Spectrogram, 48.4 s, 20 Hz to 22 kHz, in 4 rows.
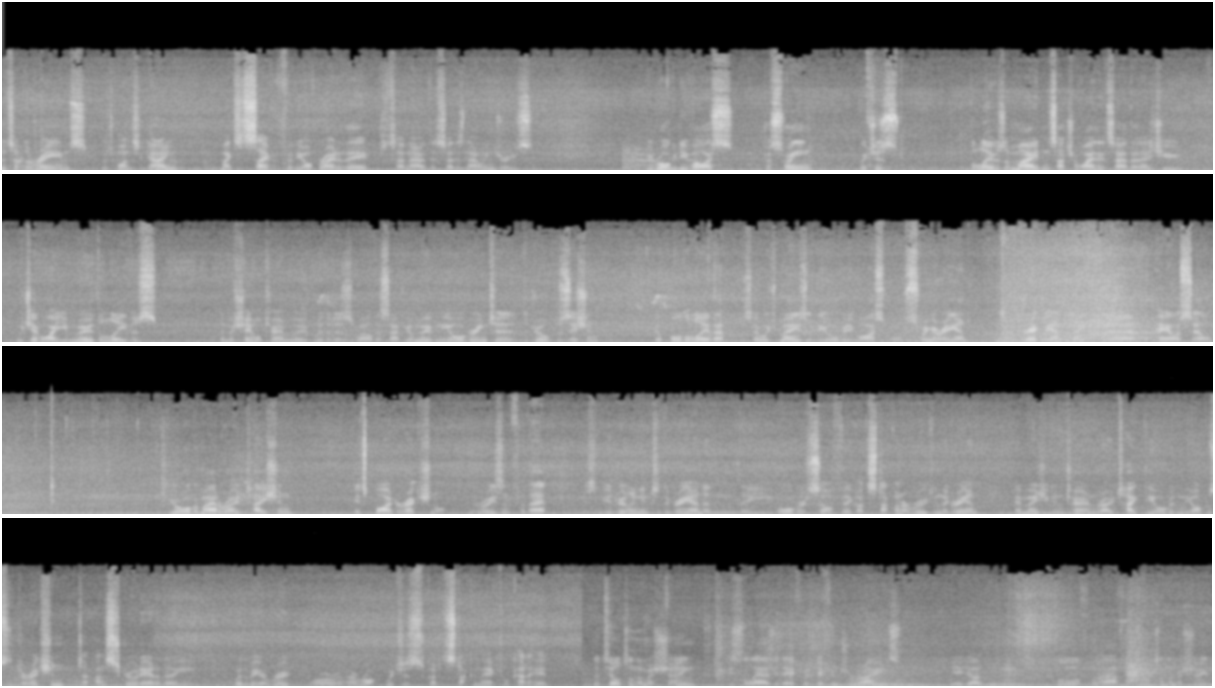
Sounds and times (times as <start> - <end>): Speech: 0.0 - 5.4, 6.2 - 9.0, 9.6 - 13.7, 14.3 - 24.2, 25.8 - 48.4
Outside, urban or manmade: 0.0 - 48.4
Vehicle: 0.0 - 48.4.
